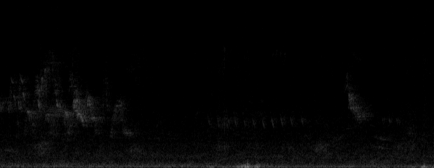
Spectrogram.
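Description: Near silence with faint bird chirps in the background, including a short run of quick repeated high notes, and a soft low knock about halfway through.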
